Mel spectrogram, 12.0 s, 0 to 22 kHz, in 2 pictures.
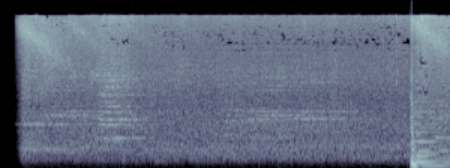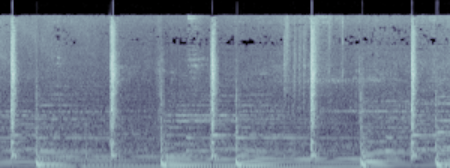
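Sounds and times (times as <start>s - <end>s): electric train rushing past: 0.2s - 12.0s
faint whining tones: 0.2s - 12.0s.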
